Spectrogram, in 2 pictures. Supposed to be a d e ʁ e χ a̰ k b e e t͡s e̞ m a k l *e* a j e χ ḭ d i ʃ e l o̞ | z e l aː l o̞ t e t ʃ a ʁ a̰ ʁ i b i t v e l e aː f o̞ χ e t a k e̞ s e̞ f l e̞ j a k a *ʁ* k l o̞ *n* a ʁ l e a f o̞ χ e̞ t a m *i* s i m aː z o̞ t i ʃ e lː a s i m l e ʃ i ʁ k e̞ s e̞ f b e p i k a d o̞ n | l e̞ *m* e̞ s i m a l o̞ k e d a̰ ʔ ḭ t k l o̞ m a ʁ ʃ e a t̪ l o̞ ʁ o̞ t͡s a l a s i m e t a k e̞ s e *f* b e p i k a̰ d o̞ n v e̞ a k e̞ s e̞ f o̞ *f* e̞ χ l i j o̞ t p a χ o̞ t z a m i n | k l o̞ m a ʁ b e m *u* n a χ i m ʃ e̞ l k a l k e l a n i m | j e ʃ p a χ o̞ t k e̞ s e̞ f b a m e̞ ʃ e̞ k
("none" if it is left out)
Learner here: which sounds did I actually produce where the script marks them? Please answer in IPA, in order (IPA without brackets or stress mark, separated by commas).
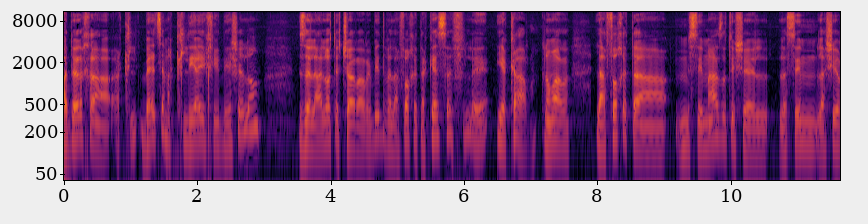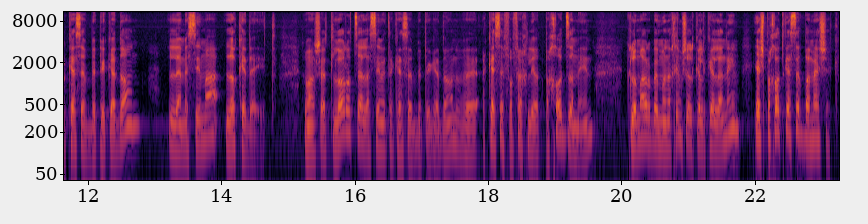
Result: i, ʁ, m, e, m, f, f, o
